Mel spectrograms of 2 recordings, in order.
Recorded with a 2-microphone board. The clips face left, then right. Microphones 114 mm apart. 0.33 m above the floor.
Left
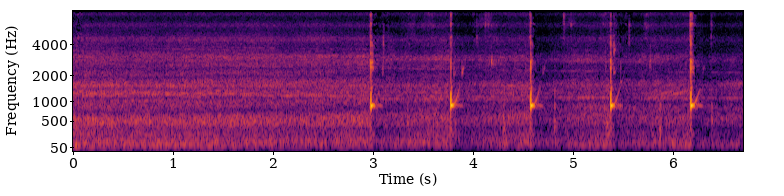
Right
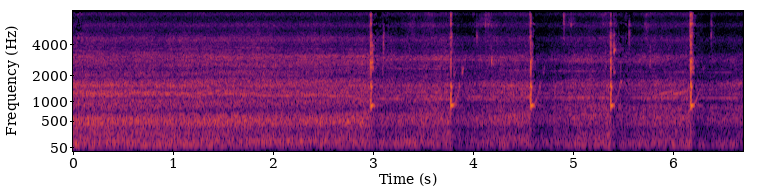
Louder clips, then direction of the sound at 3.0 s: Left 11 dB; 60° left (ahead or behind).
